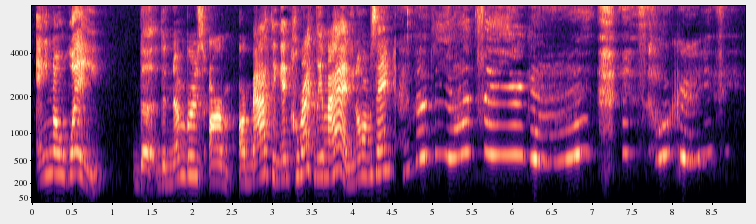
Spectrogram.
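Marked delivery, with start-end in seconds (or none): 4.6-8.9 high teary slow voice; fighting back happy tears; near tears. Real, not acted. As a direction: voice breaking with emotion. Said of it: "I could cry thinking about it".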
